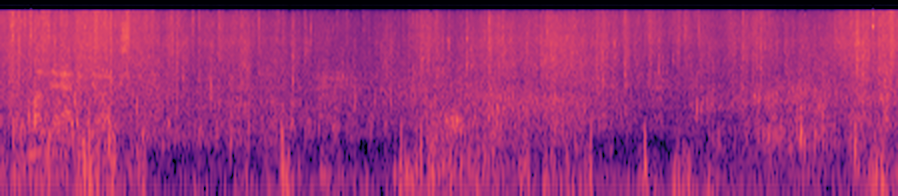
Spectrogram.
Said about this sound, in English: A little bit of rain, a little bit of wind.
